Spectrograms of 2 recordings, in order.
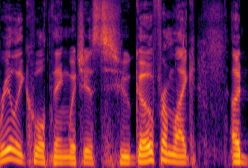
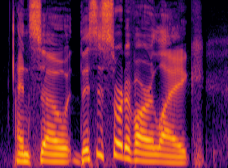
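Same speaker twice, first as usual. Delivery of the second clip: ordinary delivery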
